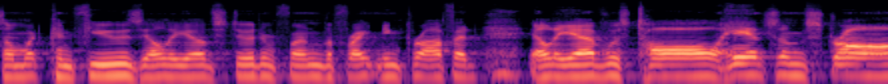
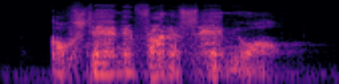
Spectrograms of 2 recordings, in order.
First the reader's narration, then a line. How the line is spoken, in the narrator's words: Jesse quickly whispered to his oldest son, Eliab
